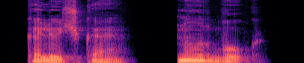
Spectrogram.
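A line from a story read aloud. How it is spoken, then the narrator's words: Reminding. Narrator (Russian): напомнил Хантер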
